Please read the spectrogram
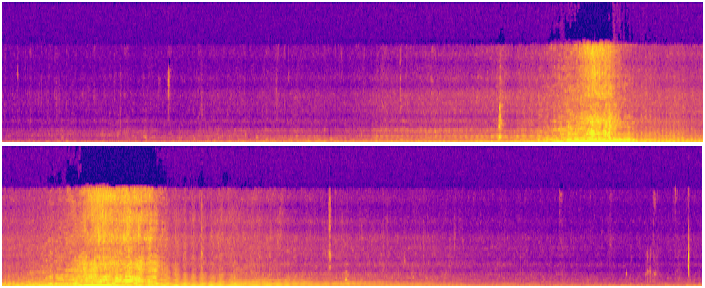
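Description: Motor scooters passing close by: engine sound builds slowly, peaks loudly twice about four seconds apart as they go past, then dies away with falling pitch.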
